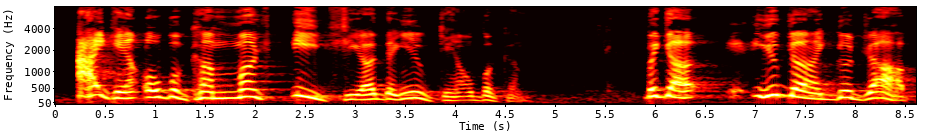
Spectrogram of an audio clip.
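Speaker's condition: Cerebral palsy; speech impediment

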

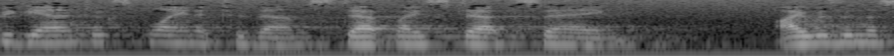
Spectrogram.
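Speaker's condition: No condition

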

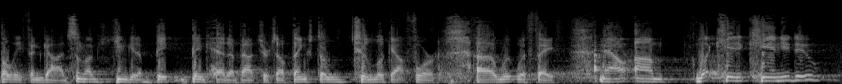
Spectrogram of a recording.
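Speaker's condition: Stuttering; once fought calling to teach because unable to talk; repeated sounds, repeated words

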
